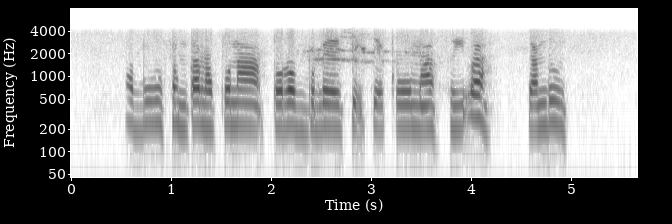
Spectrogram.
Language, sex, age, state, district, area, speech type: Santali, female, 30-45, Jharkhand, Pakur, rural, conversation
